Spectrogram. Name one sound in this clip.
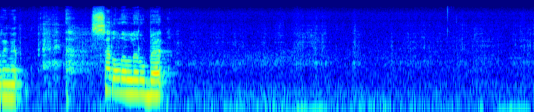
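Thick paint pours slowly from a cup.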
